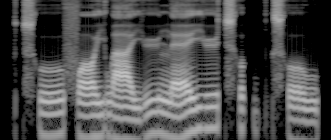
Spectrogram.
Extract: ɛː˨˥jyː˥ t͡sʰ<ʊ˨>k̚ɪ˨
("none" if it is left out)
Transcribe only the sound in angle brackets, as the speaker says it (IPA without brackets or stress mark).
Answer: ʊ˥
